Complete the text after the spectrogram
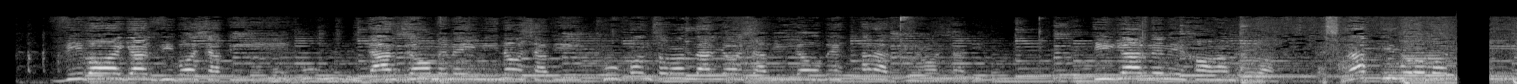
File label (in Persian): دکلمه; دیگر نمیخواهم تو را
